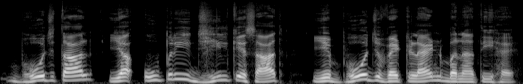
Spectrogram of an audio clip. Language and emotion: Hindi, neutral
